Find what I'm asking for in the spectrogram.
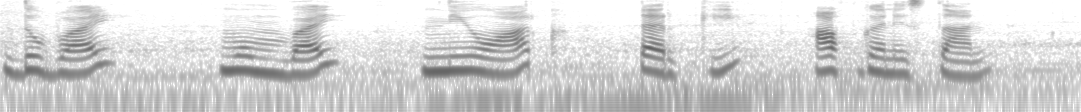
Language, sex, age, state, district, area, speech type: Kannada, female, 30-45, Karnataka, Tumkur, rural, spontaneous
